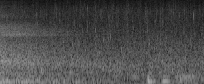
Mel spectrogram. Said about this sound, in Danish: I er en knallert fattigere. Den ryger i vandet.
